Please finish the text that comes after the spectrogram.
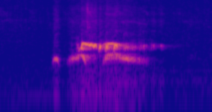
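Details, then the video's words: Zebra dove giving one cooing phrase: a brief low note, then a longer rolling, slightly wavering coo that fades at the end. "suara burung perkutut"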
